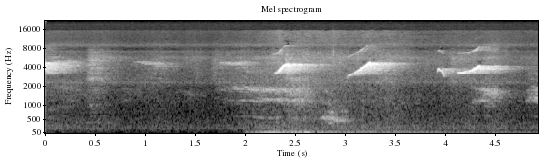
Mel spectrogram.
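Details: Rescued baby squirrel fed milk several times daily squeaks three times in sharp upward-sliding chirps, spaced about a second apart, over a low rumbling background and a few softer notes.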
